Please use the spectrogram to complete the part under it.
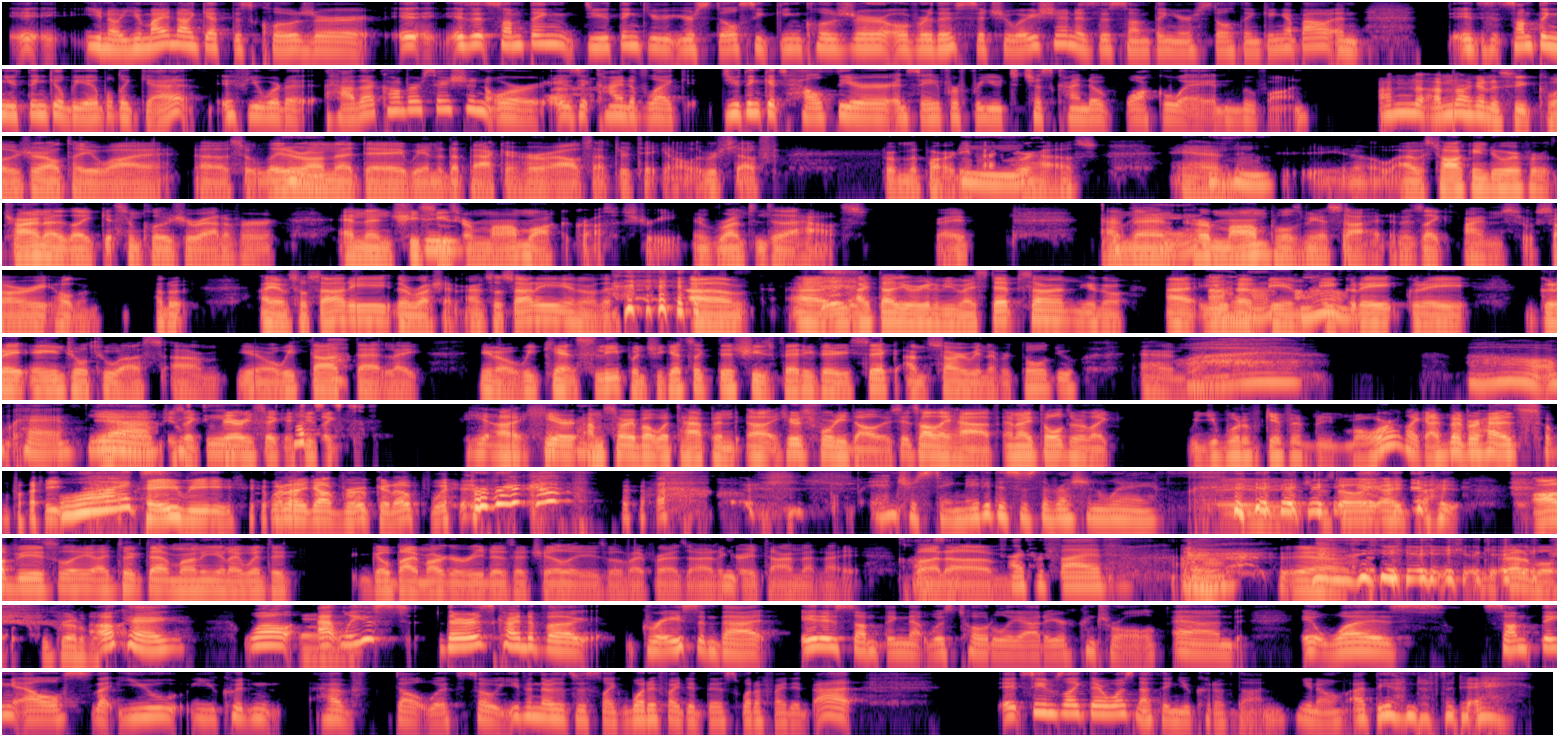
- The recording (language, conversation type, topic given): English, advice, How can I cope with shock after a sudden breakup?
- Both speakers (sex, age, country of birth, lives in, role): female, 30-34, United States, United States, advisor; male, 25-29, United States, United States, user
- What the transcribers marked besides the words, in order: other background noise; put-on voice: "I am so sorry"; put-on voice: "I'm so sorry"; laugh; put-on voice: "You I thought you were gonna be my stepson"; put-on voice: "you have been a great, great great angel to us"; put-on voice: "we thought that like"; gasp; put-on voice: "we can't sleep when she … never told you"; surprised: "What?!"; surprised: "For breakup?"; laughing while speaking: "with"; breath; laugh; laugh; chuckle; giggle; laughing while speaking: "Okay"; laughing while speaking: "at the end of the day"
